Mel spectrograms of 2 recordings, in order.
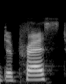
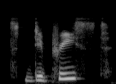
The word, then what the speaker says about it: DePriest: week a Tory says people always pronounce my last name depressed when it's DePriest I don't know how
